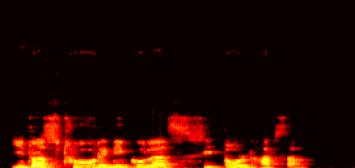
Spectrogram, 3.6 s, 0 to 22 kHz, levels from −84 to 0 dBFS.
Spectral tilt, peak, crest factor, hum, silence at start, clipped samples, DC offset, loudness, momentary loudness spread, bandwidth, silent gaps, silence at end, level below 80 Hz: -7 dB/octave; -4 dBFS; 16 dB; none; 0.15 s; under 0.1%; under 0.1%; -20 LUFS; 14 LU; 7.2 kHz; none; 0.5 s; -62 dBFS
